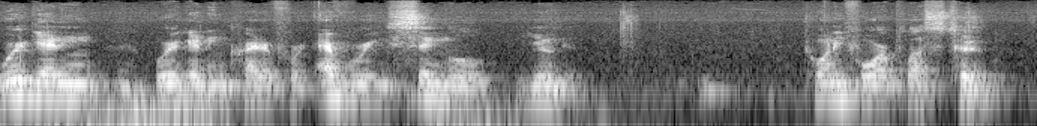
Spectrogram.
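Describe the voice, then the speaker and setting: A man's fairly high voice at a fairly slow pace, with fairly even intonation, long and frequent pauses, audible room echo and noticeable background noise. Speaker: planning board member. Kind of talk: questioning at public board meeting. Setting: public board meeting. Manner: halting, repeats words.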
